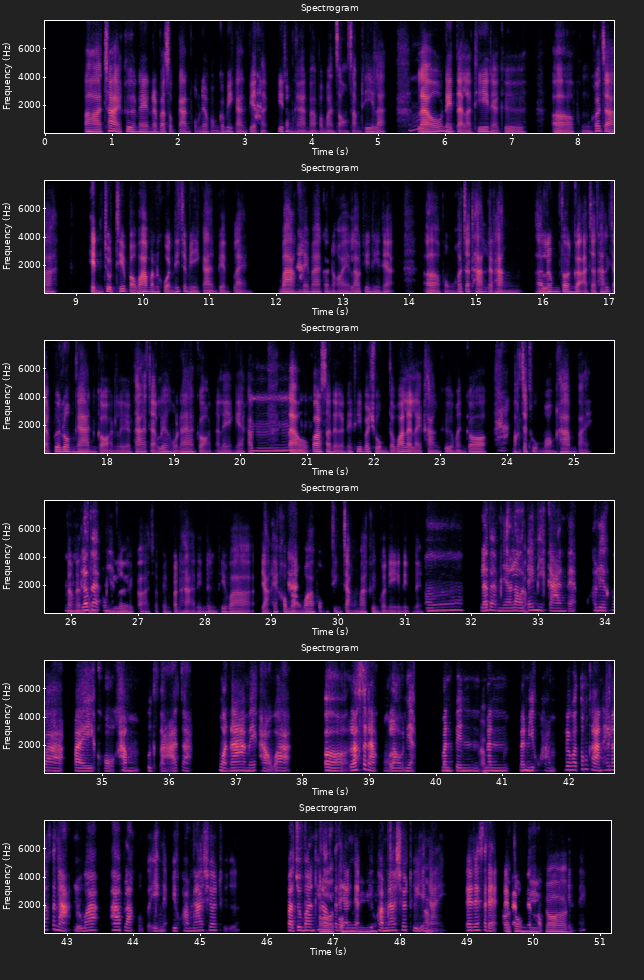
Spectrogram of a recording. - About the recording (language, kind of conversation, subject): Thai, podcast, คุณอยากให้คนอื่นมองคุณในที่ทำงานอย่างไร?
- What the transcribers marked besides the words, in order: other background noise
